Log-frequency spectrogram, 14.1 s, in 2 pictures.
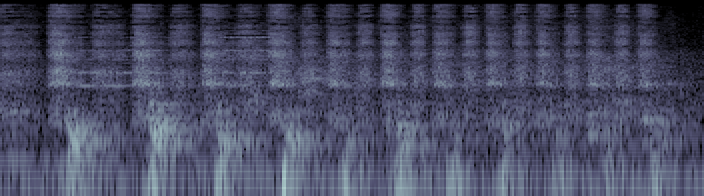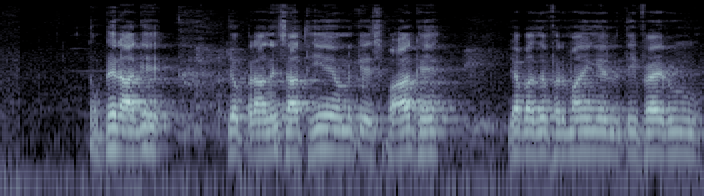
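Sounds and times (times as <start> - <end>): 
slow rhythmic breathing in a breathing exercise drawing the word Allah: 0.0 - 7.4
speech: 0.7 - 1.9, 8.1 - 14.0.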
